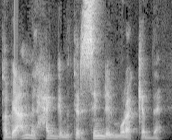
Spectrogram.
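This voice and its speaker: A young man with an Egyptian Arabic accent reviews chemistry for an exam in a rapid-fire, energetic lesson. His fairly low, slightly rough voice has lively intonation, and in a chatty, coaxing way he answers his own questions like a student would.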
